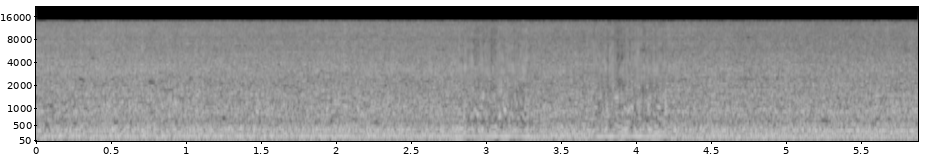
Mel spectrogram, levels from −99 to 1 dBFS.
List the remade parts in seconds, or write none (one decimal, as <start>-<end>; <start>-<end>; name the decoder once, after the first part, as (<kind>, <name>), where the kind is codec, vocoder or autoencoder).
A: 2.8-3.3 (vocoder, BigVGAN v2); 3.7-4.2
